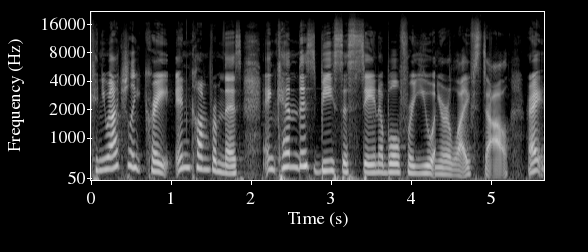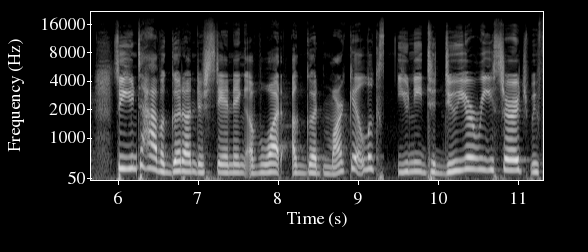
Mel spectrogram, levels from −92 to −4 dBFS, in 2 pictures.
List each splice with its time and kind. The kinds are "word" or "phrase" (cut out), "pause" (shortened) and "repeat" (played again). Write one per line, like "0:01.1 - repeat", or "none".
0:04.3 - word
0:06.2 - word
0:09.3 - word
